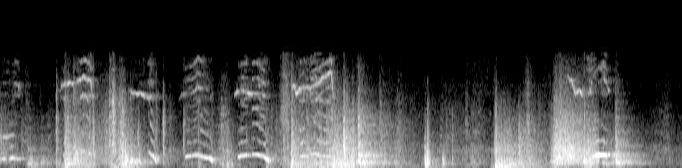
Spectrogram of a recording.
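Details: Toy Fox Terrier hunting a mouse indoors behind shelves and in closets, giving high, arching whines and squeals in quick bursts amid bumping and rustling as people search alongside her.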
